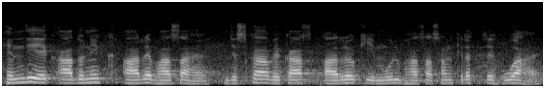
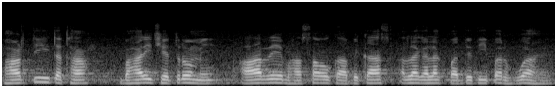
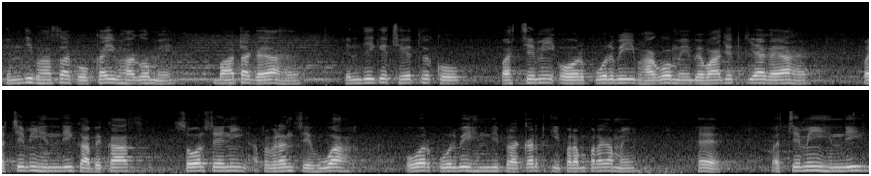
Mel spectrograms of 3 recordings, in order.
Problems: constant background noise, background conversations at intervals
